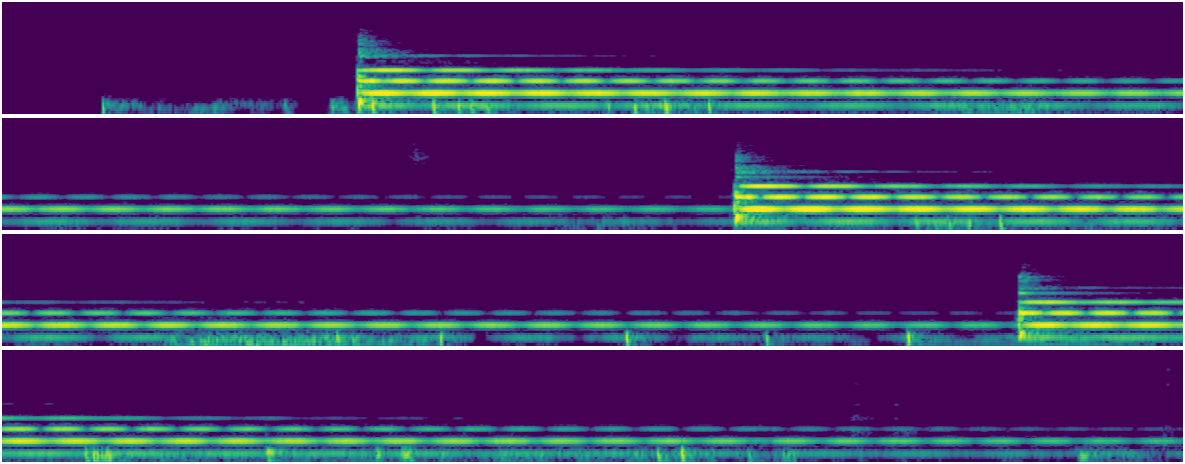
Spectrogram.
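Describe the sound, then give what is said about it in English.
A meditation bell is struck three times at slow, even intervals during a Buddhist dedication of merit closing an evening of practice, each stroke ringing out in a long, resonant shimmering tone that fades gradually before the next. No voices. “May the sound of this bell extend to all nations and peoples so that all suffering will cease.”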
